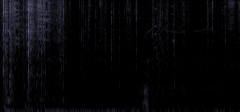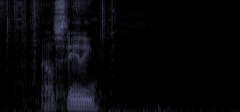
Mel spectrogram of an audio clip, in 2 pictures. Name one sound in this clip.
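A plastic wrapper crinkles and tears open.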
